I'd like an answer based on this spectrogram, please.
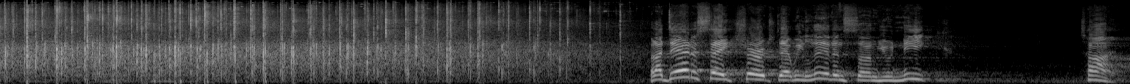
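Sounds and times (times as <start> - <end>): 
audience applause for veterans: 0.0 - 6.5
speech: 6.5 - 9.4, 10.9 - 11.3.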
